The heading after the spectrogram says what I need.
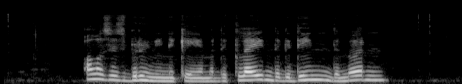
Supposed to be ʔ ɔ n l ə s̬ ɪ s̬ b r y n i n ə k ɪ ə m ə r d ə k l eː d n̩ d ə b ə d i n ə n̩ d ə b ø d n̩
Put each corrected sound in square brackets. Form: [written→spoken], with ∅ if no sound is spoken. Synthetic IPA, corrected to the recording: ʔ ɔ [n→∅] l ə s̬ ɪ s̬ b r y n i n ə k ɪ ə m ə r d ə k l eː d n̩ d ə [b→ɡ] ə d i n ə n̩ d ə [b→m] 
